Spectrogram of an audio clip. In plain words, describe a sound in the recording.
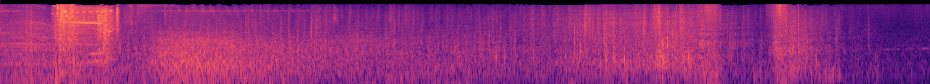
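Wind rushes past while gliding through the air.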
